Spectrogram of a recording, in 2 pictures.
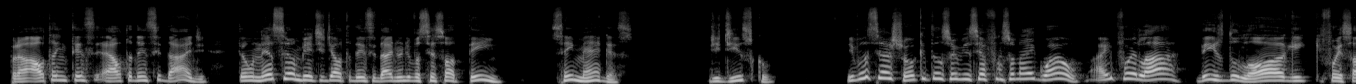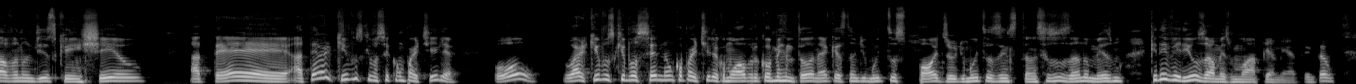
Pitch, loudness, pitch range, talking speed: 165 Hz, -22 LUFS, 145-200 Hz, 170 wpm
